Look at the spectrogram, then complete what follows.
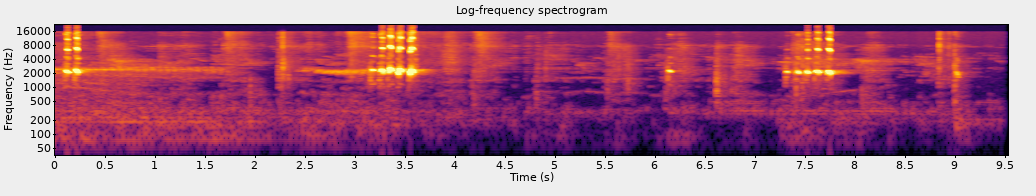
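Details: Sooty-headed bulbul calls used as a lure to prompt silent birds into singing: short bursts of rapid, bright chattering notes repeat at irregular intervals, with faint clicks and low background noise between bursts.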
